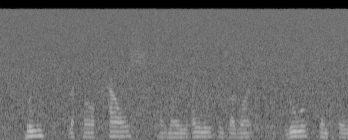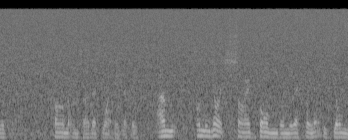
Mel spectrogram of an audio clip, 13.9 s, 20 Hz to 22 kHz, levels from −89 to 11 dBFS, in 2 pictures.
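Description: From start to finish the speech carries low bit depth with dither: only about 3 bits, with dither added before rounding, so the error becomes a steady white hiss about 5 dB louder than the speech. Unlike undithered truncation, it stays constant through pauses and adds no gritty distortion.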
